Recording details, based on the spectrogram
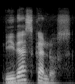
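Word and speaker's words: διδάσκαλος: Pues fíjese, hermano, que la palabra maestro se traduce de una palabra griega eh que se pronuncia didácalos, que es la número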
